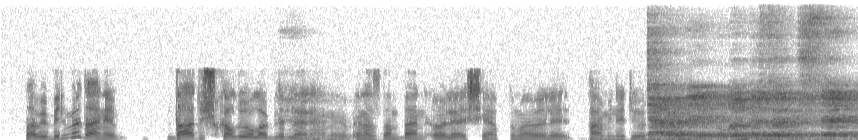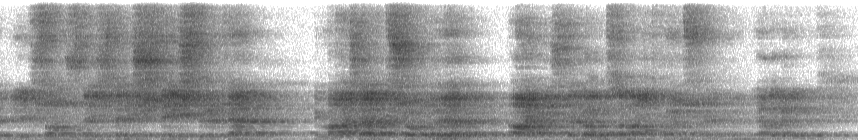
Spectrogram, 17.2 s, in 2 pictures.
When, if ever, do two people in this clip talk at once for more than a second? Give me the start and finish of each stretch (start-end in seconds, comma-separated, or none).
none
